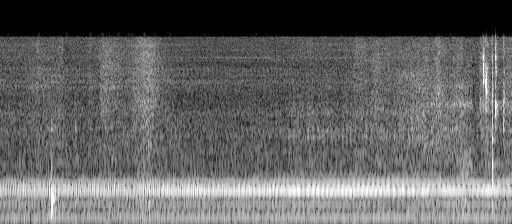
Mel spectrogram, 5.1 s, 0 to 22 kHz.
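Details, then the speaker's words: Bell & Gossett LR20BF booster circulator pump on natural gas furnace/boiler system, unoiled about 5 years (manual says every 6 months): steady low drone hum with buzzy edge and felt vibration at pump; dry pump bearings, fixed by adding about a tablespoon of 5W-30 oil. "i think it's coming from here because i do have a vibration here and it creates this low drone hum"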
